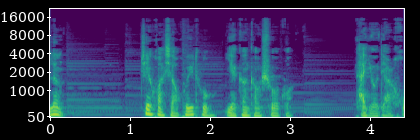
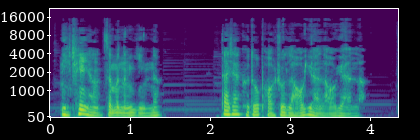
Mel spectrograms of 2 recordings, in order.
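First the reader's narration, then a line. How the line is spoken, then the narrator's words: Suppressed amusement. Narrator (Chinese): 小白兔莫名想笑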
